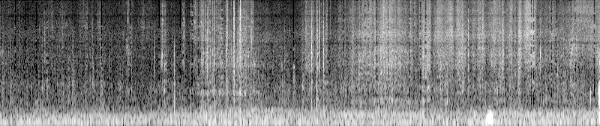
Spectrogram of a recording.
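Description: A man chewing a mouthful of gyro on chewy flatbread, with faint crinkles and rustles of its paper wrapper, over a steady low hum. There is a short "mm" from him just before ten seconds in.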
